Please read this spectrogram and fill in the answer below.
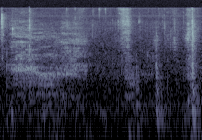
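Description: Near silence with faint mouth sounds: a bite into a slice of pizza and the first chewing, a few soft clicks in the second half.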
